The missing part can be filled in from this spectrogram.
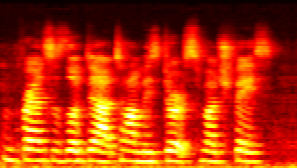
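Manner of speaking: ordinary delivery, nothing marked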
